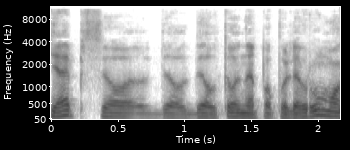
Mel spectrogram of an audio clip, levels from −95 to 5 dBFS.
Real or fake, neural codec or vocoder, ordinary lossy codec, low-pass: fake; codec, 24 kHz, 3 kbps, HILCodec; MP3, 64 kbps; 10.8 kHz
